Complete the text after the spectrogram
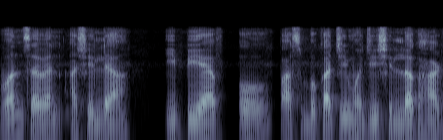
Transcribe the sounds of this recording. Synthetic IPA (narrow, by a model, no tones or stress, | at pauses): ʋənseʋənaɕilːja | ipief | opasbukat͡ɕiːm̤əd͡ʑiːɕilːəkɦaɽ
